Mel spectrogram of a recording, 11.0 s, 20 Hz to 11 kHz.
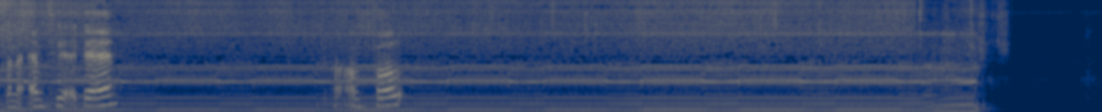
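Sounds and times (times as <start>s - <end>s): airbrush compressor humming: 0.0s - 10.1s.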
